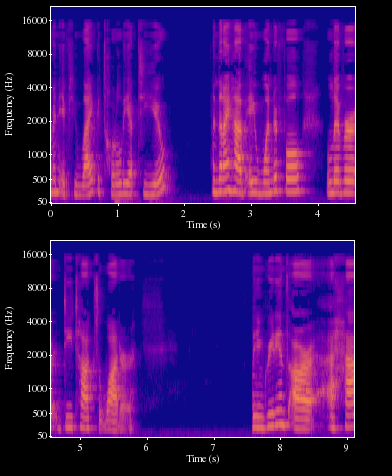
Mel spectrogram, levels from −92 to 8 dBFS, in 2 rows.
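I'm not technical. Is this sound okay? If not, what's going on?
No. There is a bright, metallic fizz riding on the speech from start to finish. This is imaging from sample-and-hold upsampling. The sound appears to have been stored at 24 kHz and then converted to 48 kHz by simply repeating each sample, with no smoothing. That leaves a mirrored copy of the speech between 12 kHz and 24 kHz. It gets louder when the speech does, and it moves the opposite way when the pitch changes.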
